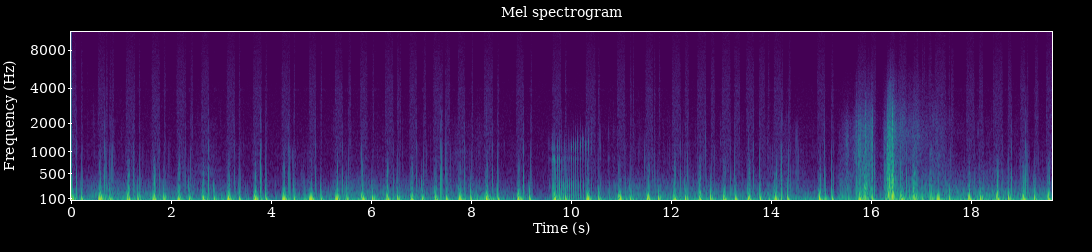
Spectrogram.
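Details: Female heartbeat recorded after squats, during recovery: a strong, fast, low thumping heartbeat with brief rubbing noises, a normal rapid rate settling after exertion.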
